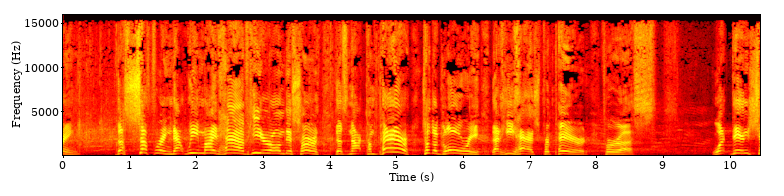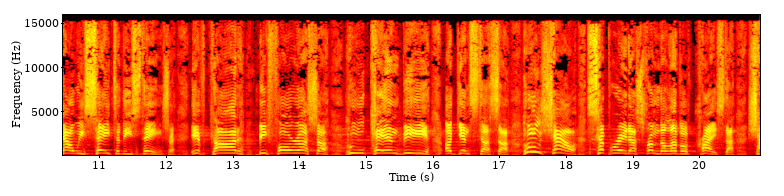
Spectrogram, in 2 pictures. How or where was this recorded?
large echoing room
